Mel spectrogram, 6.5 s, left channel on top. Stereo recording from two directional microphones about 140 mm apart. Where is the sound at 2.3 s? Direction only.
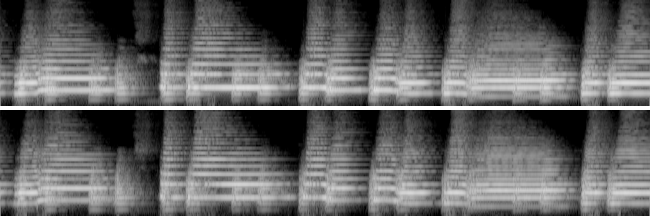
25° left (ahead or behind).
